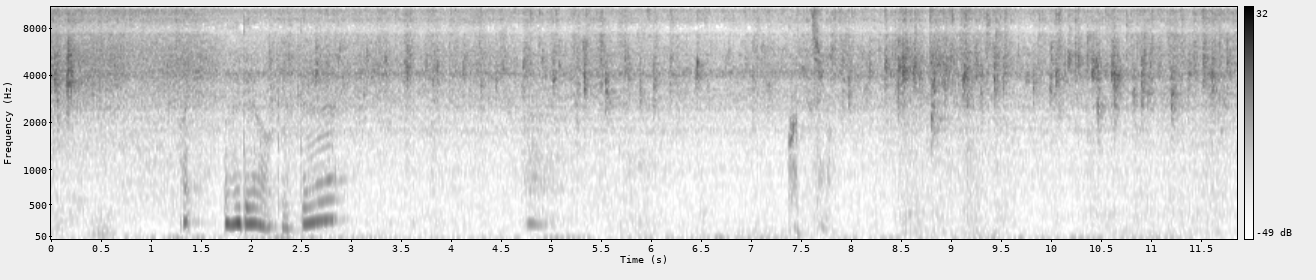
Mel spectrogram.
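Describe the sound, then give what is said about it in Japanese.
Water runs from a tap as something is rinsed after washing. A soft, continuous hiss of flowing water continues throughout, with a few brief voiced sounds near the start. “これで洗うの終わり。あ、流しちゃうね。”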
